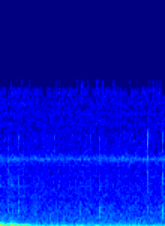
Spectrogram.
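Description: Faint, scattered clicks and taps of a stylus on a tablet-PC screen during handwriting, over a low steady hum.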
